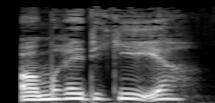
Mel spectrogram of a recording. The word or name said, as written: omredigere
